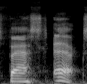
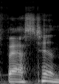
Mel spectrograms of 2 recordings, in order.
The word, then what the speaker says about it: Fast X: But it doesn't, when they pronounce it, it is Fast X. So like in all the marketing and everything, they did not pronounce it as Fast 10. They pronounced it as Fast X.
